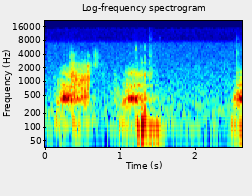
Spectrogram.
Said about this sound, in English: Boy, your dog is loud barker. He is. He's very. He's small but powerful because he's. It's more of this like, basset hound, howl.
